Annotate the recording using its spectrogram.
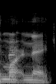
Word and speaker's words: Martinet: And then right there, it says special forward by legendary voice actor Charles Marinette." Did I pronounce Charles Martinet. Charles Martinet. Martinet. Martinet.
